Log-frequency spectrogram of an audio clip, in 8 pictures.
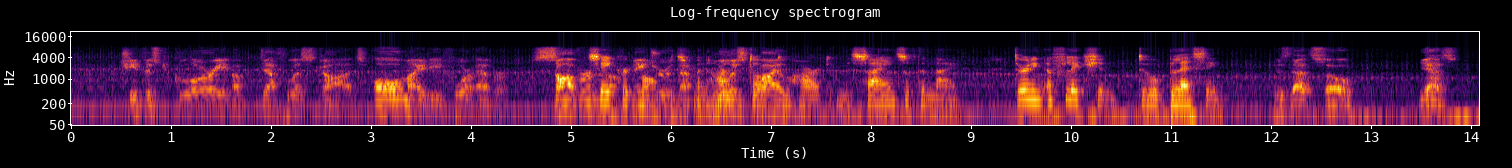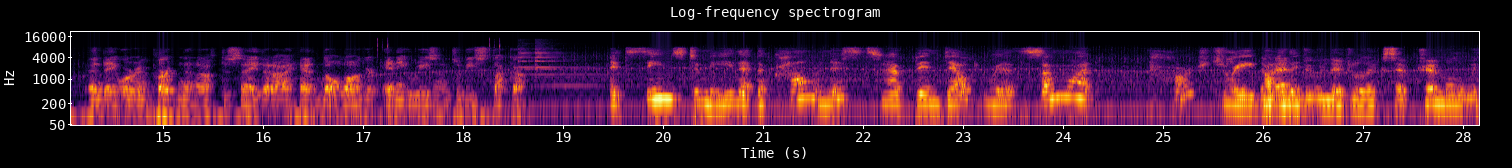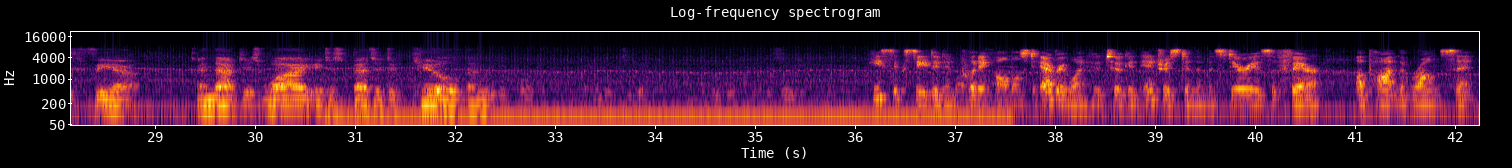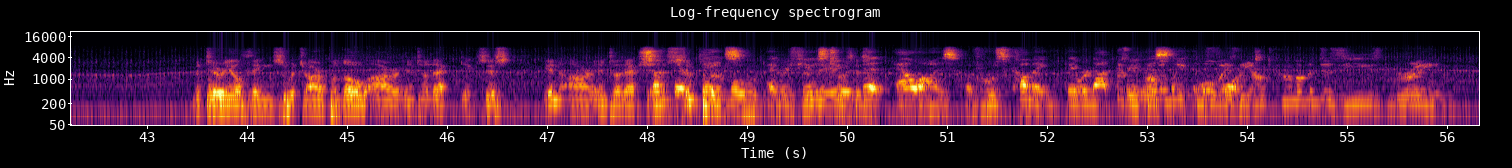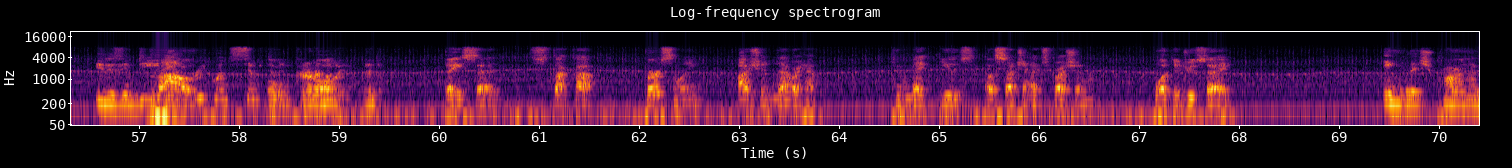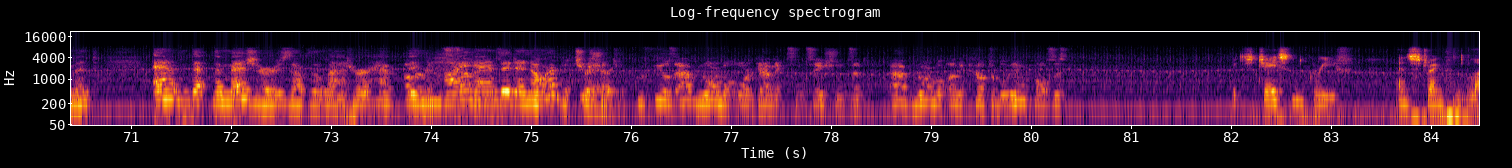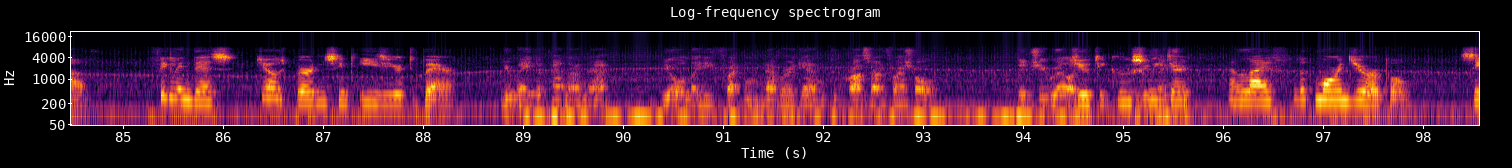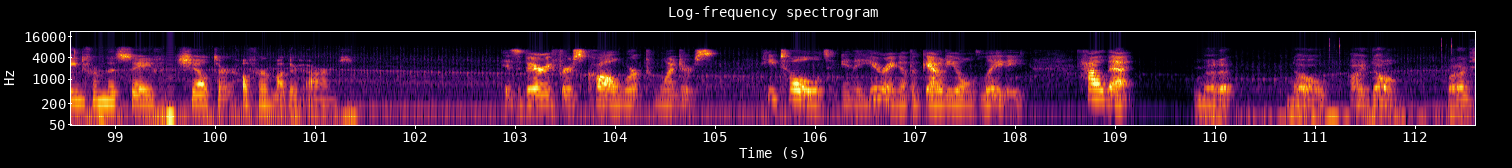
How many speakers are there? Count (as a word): ten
